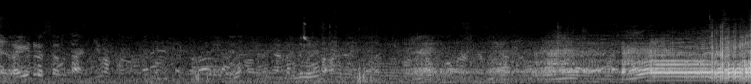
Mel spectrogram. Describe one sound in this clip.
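Car engines rev loudly at the starting line.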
